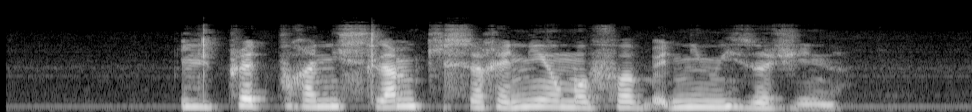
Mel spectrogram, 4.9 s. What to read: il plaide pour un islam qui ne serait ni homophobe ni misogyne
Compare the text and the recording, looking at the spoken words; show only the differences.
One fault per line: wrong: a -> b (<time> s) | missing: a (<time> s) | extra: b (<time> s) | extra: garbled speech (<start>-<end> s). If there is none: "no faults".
missing: ne (2.2 s)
